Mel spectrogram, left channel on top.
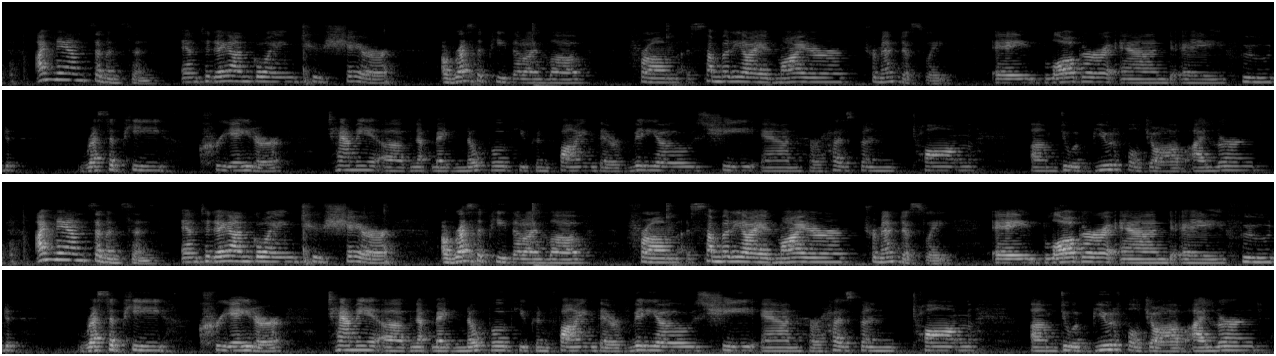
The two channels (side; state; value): left; quieter; 7.4 dB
